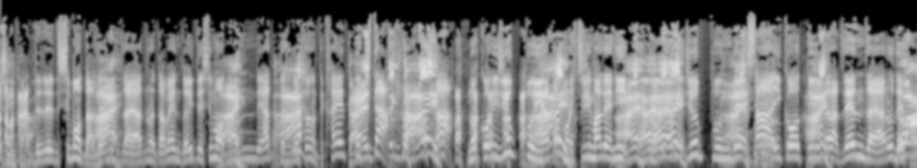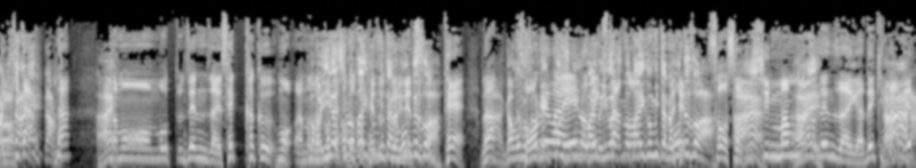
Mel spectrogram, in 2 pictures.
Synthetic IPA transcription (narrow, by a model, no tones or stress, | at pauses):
aat̪at̪ːet̪eɕimo̞ːt̪azẽnd͡zaiaɾɯ̟nod̪et̪aβẽ̞nt̪o̞it̪̬e̞ɕimoːt̪ːãnd̪e̞jat̪ːaçit̪osonat̪ːekʰae̞t̪ːe̞ki̥t̪aɾano̞ko̞ɾʲiʑɯpːɯ̟̃ɰ̃jat̪okooçi̥t͡ɕiʑimad̪e̞ɲ̟iookoɾiʑɨpːɯ̟̃nd̪e̞saːiko̞ːt̪ːejɯt̪aɾazẽ̞nd͡zaiaɾɯd̪eskʲit̪ana | namo̞ːmoːzẽ̞nd͡zaise̞kʰːakɯ̟moːanonnot̪ot̪ezɨkɯɾid̪ed̪ɨsɯt̪ʰːe̞ | ɡakoɾe̞βaeːnod̪ekiaoaiɡɯmit̪and̪esso̞ːso̞ːd͡ʑiɕĩmːãmːanozẽ̞nd͡zaiɡad̪e̞kʲi̥t̪ad̪e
